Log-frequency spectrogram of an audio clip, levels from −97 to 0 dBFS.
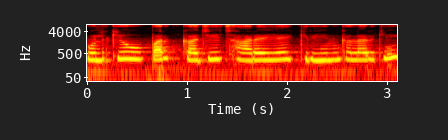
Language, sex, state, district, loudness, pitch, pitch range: Hindi, female, Uttar Pradesh, Jalaun, -29 LUFS, 280 Hz, 270-295 Hz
